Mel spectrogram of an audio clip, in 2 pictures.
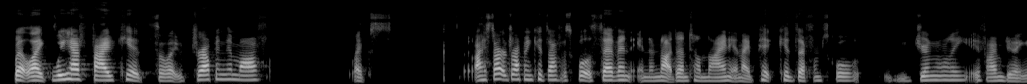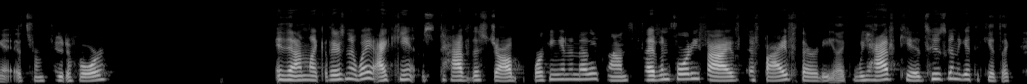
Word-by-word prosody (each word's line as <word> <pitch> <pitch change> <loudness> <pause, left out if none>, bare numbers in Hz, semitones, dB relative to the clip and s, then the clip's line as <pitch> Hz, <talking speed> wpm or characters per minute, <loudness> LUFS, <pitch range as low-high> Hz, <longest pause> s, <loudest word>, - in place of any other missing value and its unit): But, 210 - +6
like, 185 -2 +5
we 215 +4 +4
have 235 -1 +7
5 195 -2 +6
kids, 200 -8 -2
so, 175 - -4
like, 170 0 -4
dropping 220 +2 +3
them 230 -2 -4
off, 210 +1 +2 0.8
like, - - -6
s - - -17 0.8
I 205 - +2
start 235 +1 +2
dropping 225 -1 0
kids 215 -1 -6
off 210 0 +1
at 185 - -10
school 200 - -1
at - - -6
7:00, 200 0 +2
and 165 - -8
I'm 165 - -6
not 180 - +2
done 175 0 -1
'til 175 0 -8
9:00, 165 +1 -1
and - - -4
I - - -2
pick 195 - -7
kids 190 -4 -5
up 165 - 0
from 180 +1 -12
school, 180 -1 -7 0.2
we 165 - -18
generally 200 +2 -4
if 195 -3 -10
I'm 170 +2 -2
doing 150 -5 -6
it, - - -7
it's 170 - -9
from 170 0 -9
2:00 180 - -2
to - - -4
4:00 180 +7 +1 1.7
and 215 0 0
then 205 - +6
I'm, 200 +1 +2
like, 200 -2 0
"There's 215 +6 +1
no 255 -2 0
way. 260 +5 +2
I 180 - +6
can't 225 +1 -4
s - - -9
have 195 -2 +2
this 200 +1 -4
job 175 -2 +3 0.2
working 195 +5 -2
in 235 0 -3
another 235 +1 0
town, 180 0 0 0.2
7:45 225 -4 +4
to 205 - -4
5:30, 180 - -1
like, 95 -1 -5
we 190 +1 -4
have 215 +4 +4
kids. 185 -5 -2
Who's 250 -1 -1
gonna 265 -3 -3
get 230 -1 -2
the 225 - -18
kids? 175 -5 -6
Like, 170 0 -7
200 Hz, 220 wpm, -25 LUFS, 180-225 Hz, 1.7 s, have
